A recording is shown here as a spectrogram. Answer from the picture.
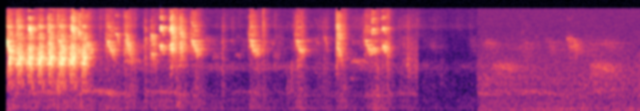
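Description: Bird chirping and tweeting: a loud, rapid high trill for about the first second, then a string of separate short chirps that stop about five seconds in. From about six seconds there is only a faint, steady outdoor background hiss.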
